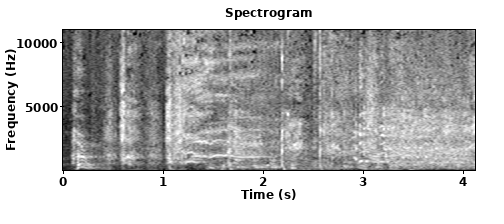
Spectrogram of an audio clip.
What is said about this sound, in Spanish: Me da tos porque es muy difícil.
